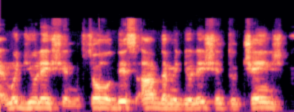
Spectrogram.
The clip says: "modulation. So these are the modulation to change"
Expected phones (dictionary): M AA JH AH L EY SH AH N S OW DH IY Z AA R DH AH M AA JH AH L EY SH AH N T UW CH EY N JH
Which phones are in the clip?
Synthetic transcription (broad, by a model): M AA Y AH L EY SH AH N S OW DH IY S AA R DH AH M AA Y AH L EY SH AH N T UW CH EY N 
